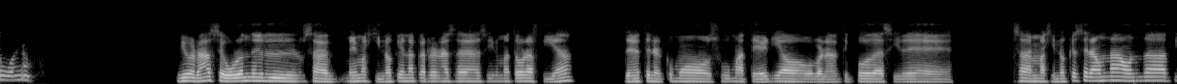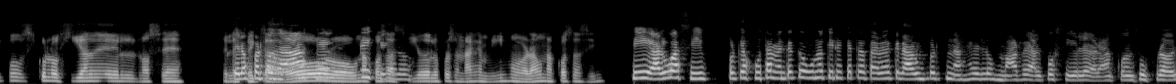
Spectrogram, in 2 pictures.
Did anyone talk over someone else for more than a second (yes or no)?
yes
